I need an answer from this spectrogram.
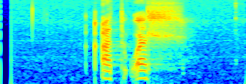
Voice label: poqomam; cuchillo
